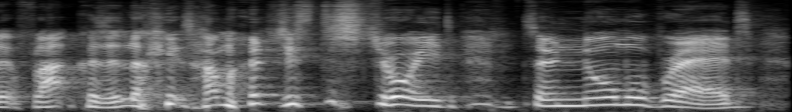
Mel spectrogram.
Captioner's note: laughs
